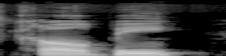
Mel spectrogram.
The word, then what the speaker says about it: Kolbe: So to wrap up for the audience, Colby was mentioned, and that is spelled, in case anyone ever wanted to go look it up, it's Kolbe. It's Colby.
